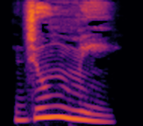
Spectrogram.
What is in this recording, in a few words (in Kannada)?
"ಜುಮ್ಮಿ", Kannada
